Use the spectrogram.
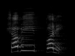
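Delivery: said with conviction, mouth crammed full, loud, high. Playing chubby bunny with two marshmallows in the mouth: mouth full of marshmallows. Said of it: "I said that with such conviction".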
